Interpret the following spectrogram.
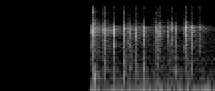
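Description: Keyboard typing sound effect: a quick, irregular run of key clicks starting about a second in, matched to text being typed out on screen.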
